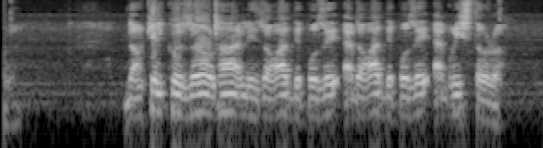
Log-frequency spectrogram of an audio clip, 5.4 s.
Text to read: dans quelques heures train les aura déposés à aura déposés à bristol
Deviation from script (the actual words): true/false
false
